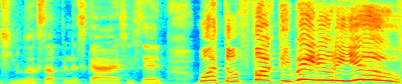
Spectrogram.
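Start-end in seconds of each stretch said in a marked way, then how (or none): 2.0-4.0 very high, slow, weeping, despairing cry. Retelling a woman whose home was wiped out, looking at the sky, imitating her crying. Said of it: "And she's there crying".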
